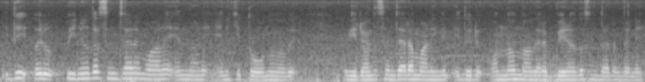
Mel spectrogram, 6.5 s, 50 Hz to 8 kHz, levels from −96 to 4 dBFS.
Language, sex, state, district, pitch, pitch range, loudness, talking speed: Malayalam, male, Kerala, Kasaragod, 150 Hz, 145-165 Hz, -15 LUFS, 150 wpm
